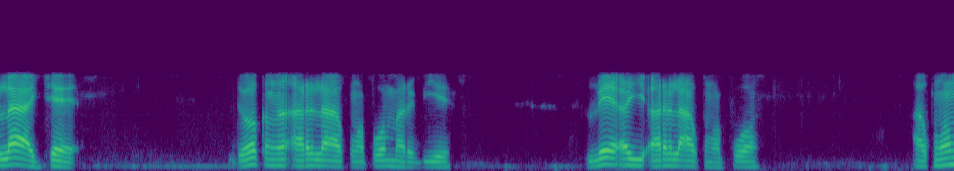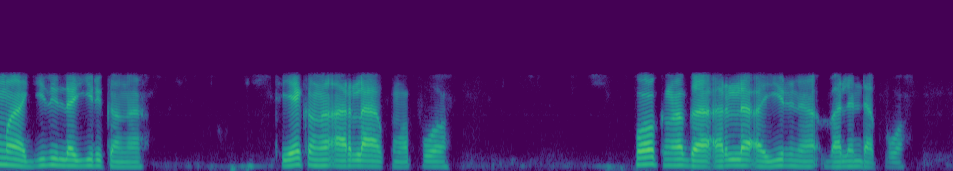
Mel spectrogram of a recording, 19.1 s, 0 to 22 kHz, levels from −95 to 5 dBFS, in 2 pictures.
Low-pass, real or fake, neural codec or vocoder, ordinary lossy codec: 3.6 kHz; fake; codec, 16 kHz, 4 kbps, X-Codec, HuBERT features, trained on LibriSpeech; Opus, 32 kbps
